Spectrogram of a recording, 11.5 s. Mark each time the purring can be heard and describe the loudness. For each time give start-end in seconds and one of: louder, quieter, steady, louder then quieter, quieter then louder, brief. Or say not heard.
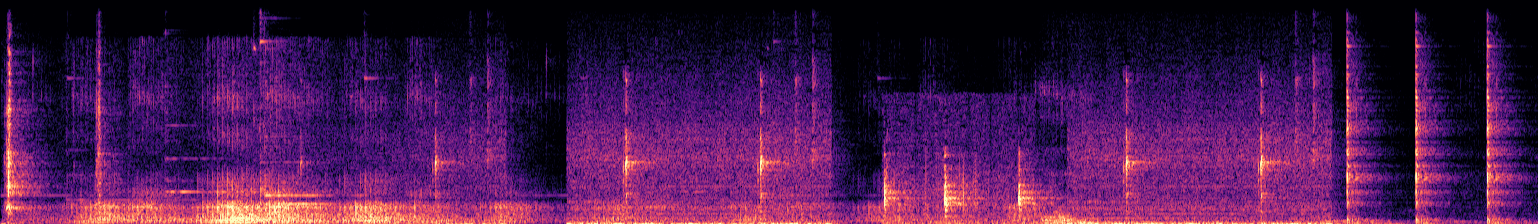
0.0-11.5 quieter.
